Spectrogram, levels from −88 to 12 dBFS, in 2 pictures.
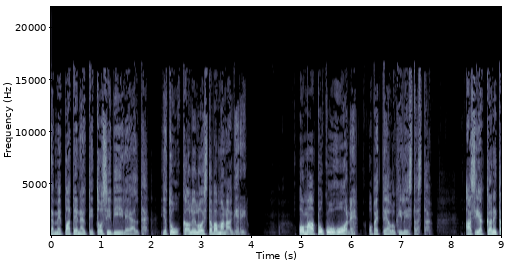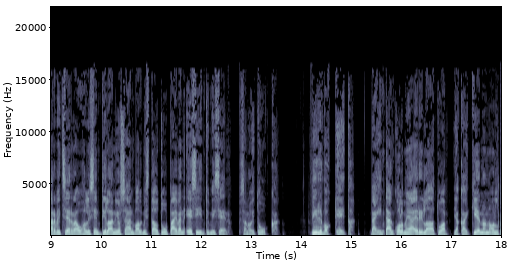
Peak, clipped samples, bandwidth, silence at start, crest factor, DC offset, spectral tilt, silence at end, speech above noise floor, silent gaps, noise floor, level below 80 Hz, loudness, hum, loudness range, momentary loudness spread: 0 dBFS; under 0.1%; 16.5 kHz; 0 s; 16 dB; under 0.1%; -5.5 dB/octave; 0 s; 57 dB; none; -72 dBFS; -44 dBFS; -16 LUFS; none; 4 LU; 14 LU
